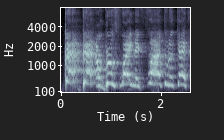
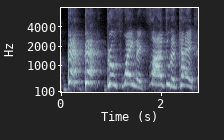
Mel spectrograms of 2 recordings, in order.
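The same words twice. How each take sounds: First: Shouted, pitched higher, rapped out like a battle line; hyped battle bars. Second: Shouted and higher, the bars rapped again; shouted battle rap replay. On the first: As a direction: bark the bars at the crowd. [name]'s battle bars, retold. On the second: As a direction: bark the bars once more for the replay. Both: Retold or imitated.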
